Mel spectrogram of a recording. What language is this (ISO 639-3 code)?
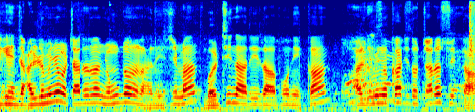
kor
